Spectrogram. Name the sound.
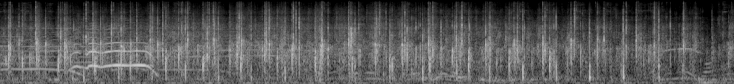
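audience applauding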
